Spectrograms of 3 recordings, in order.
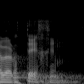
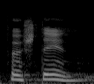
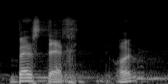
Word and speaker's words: Verstehen: Es lo que Weber llama la Verstehen. No sé si es una palabra alemana. Verstehen, que quiere decir algo así como la comprensión racional de las motivaciones de la acción. La Verstehen.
